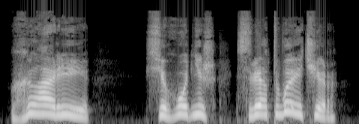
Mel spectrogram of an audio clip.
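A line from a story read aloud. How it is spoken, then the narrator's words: Exclamation. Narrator (Ukrainian): вигукнула Герміона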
